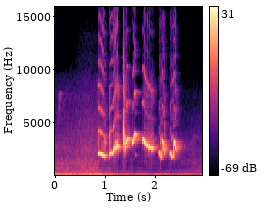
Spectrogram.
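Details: Orange-headed thrush in breeding condition calling a rival, North Bali. A varied, rapid run of loud clear whistles slides and wavers, ending in short upturned notes, about two seconds long, over a faint hum.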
